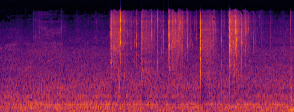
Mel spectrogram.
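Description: A small metal hand tool knocking and scraping barnacles on a concrete bridge piling, in a quick irregular run of sharp clicks about two seconds in, over a steady low hum.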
